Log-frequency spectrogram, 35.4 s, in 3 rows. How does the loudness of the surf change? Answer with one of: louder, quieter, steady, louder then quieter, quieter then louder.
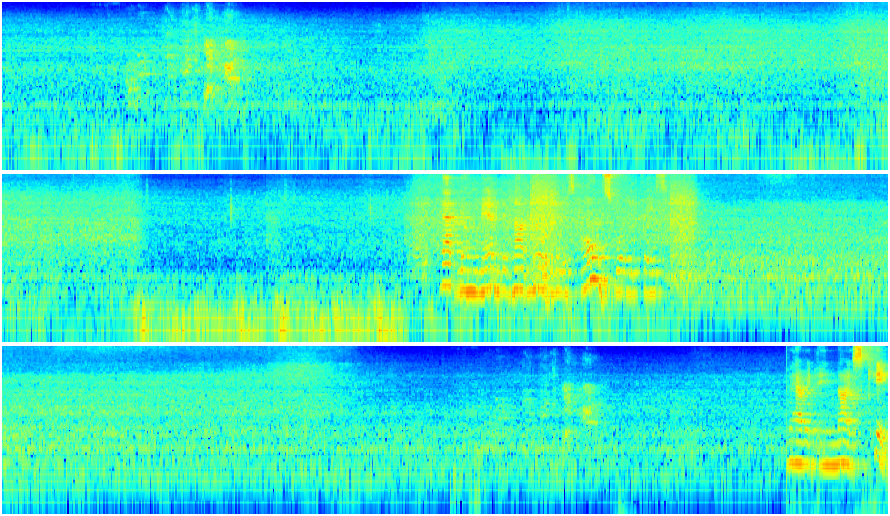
louder then quieter.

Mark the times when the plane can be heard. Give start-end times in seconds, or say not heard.
not heard.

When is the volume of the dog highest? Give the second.
3 s.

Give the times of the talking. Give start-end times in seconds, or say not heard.
17.6-20.7, 34.1-35.4.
